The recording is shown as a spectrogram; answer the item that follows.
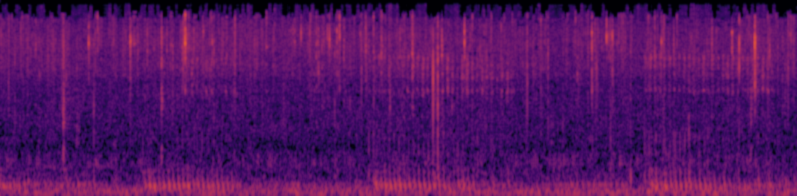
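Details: Two cats dozing by a rainy window give a low rumbling purr in slow swells about every two seconds, while a fireplace crackles and rain patters.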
